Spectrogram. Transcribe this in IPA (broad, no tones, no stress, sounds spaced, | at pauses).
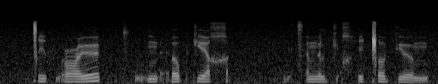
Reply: ǀ i f ṵ ʕ ʏ | t͡sʼ ṵ m ɛ̰ ɾ ɤ p kʲ e χ | ɾʲ ɛ̰ t͡sʼ ɛ m ɾ ʏ l kʲ ɛ̰ χ h i ǁ ɤ kʲ ɵ m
